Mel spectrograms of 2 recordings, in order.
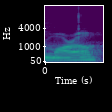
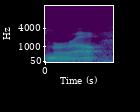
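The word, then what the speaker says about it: Moreau: if you know this my last name is Maro which is a French last name Mr Morrow H my name is Moro um it's a French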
